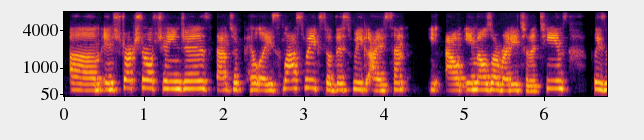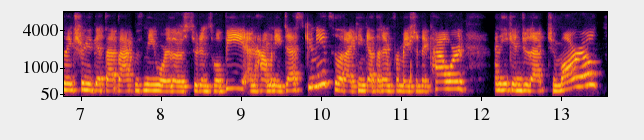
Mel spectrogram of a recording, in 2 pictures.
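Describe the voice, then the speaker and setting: A woman school administrator reading through a list of staff announcements in a brisk, businesslike way, with frequent "um" fillers. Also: on the high side, fairly bright tone, rough recording.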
